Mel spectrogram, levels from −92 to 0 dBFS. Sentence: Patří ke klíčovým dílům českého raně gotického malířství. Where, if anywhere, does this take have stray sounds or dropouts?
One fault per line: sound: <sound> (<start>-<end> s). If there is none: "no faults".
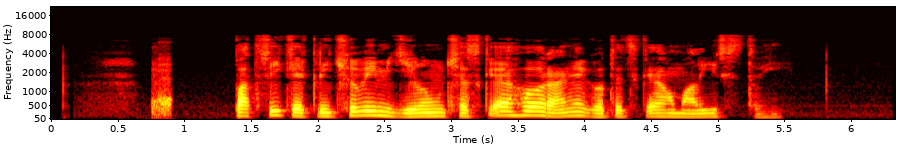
sound: laugh (0.7-0.9 s)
